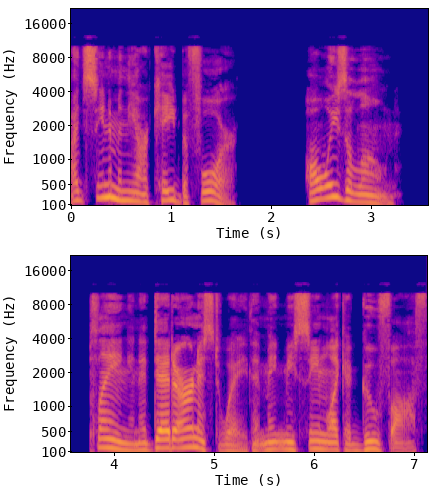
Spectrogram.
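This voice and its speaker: Against a quiet background, a man with an unremarkable speaking voice talks at a moderate pace with lively intonation, the sound dry and close with no echo. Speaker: audiobook narrator. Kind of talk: audiobook reading, first-person story.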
